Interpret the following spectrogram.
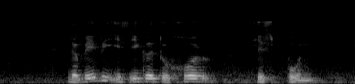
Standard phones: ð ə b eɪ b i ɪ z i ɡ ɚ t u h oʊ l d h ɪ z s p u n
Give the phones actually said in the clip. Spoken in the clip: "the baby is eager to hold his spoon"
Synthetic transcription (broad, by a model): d ə b eɪ b i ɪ s i ɡ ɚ t u h oʊ l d h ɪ s p u n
